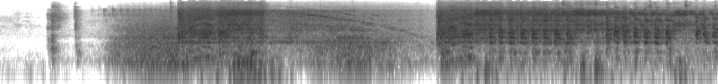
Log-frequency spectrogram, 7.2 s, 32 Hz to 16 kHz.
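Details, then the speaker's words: 1992 Dodge Stealth R/T Twin Turbo with the fuel pump relay in a rigged setup. It cranks briskly and evenly but never fires, and no fuel pump is heard. Ignition appears good and it seems to be in time; fuel-line tampering and a missing filter were then found at the rear. "but it would start on starting fluid which is a good indicator it's in time uh you've got ignition source spark but we still didn't hear the fuel pump"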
